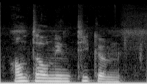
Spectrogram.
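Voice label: "anthelminthicum", Dutch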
